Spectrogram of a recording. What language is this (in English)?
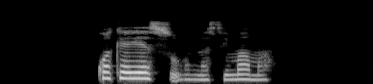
Swahili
